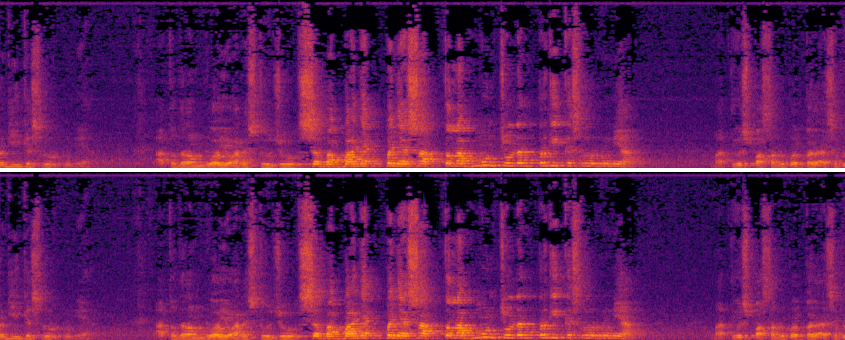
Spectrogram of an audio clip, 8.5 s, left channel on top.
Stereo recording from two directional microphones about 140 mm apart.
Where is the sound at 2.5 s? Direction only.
Centre (ahead or behind).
